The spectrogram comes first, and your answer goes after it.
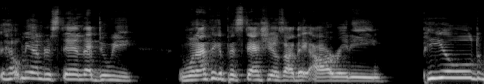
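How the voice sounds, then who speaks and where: Animated and fairly high-pitched, a woman with an American accent makes very wide pitch swings on a very clean recording with a silent background. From US South. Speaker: podcast host. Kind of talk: interview.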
